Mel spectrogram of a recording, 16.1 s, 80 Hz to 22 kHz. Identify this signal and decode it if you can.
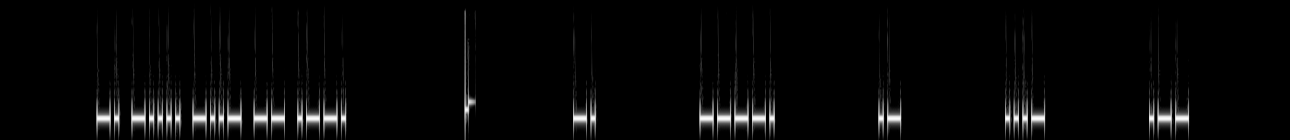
Morse code, heard as a keyed tone, about 22 wpm, spaced as for 9 wpm, 700 Hz. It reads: N6XMP N9AVW
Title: USA Call Signs - 5 Characters - 8x Character Spacing - 22wpm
